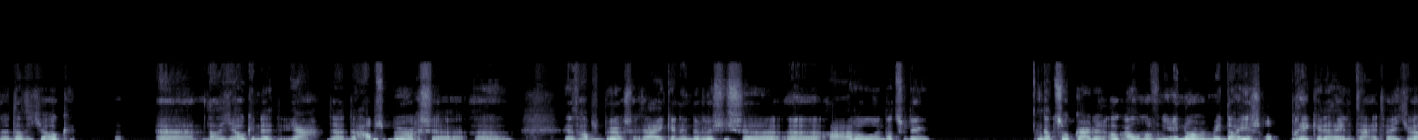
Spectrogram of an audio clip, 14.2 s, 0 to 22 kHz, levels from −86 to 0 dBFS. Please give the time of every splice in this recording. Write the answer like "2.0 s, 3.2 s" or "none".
none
